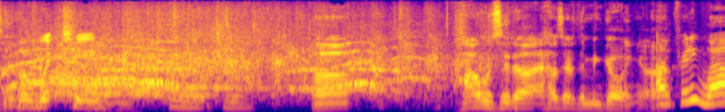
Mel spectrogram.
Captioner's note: cheers and applause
